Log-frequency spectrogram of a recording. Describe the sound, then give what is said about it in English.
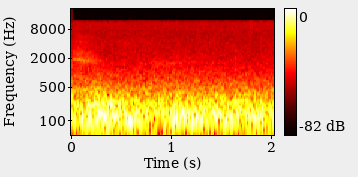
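A low, steady rumble of thunder rolls on without a break, deep and muffled, with no voices over it. “I got to come up with a good metaphor for thunder.”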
